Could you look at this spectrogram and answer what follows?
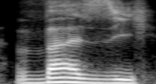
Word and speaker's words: vas-y: Same thing here, vas-y, vas-y, all right?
